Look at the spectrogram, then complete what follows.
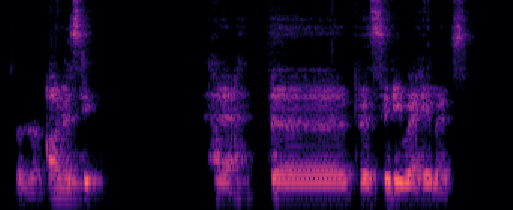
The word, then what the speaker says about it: Annecy: Annecy. Annecy.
